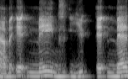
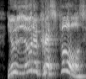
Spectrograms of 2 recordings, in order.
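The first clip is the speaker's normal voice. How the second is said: furious, angry, very high-pitched yell; 10 semitones higher, 7 dB louder than usual. Reading a story aloud, a character scolding the students: shouting angrily. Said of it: "he shouted".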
